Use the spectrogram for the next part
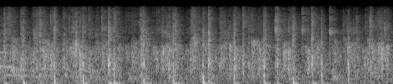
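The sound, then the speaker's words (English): An audience applauds itself and everybody else steadily, a dense crackle of many hands clapping at a fairly loud, even level for the whole stretch, with no one speaking over it. “And if you're not tired of clapping, and you shouldn't be, give yourselves and everybody else a wonderful hand.”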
